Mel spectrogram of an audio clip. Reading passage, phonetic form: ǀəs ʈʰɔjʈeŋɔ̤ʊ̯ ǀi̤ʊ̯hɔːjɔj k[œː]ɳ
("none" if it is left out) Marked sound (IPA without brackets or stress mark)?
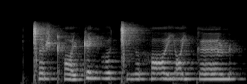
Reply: œː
